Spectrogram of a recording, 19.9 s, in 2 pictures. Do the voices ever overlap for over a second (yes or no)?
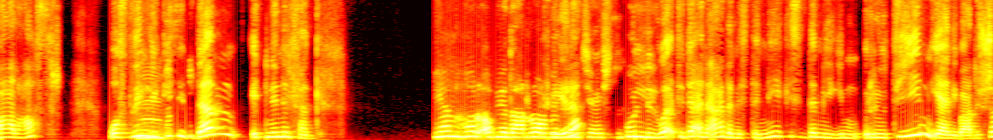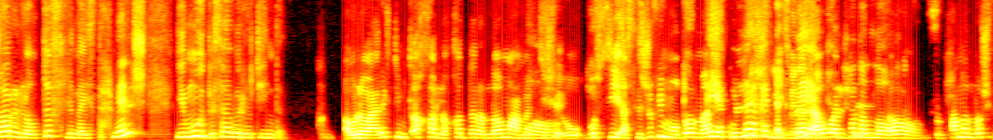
yes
